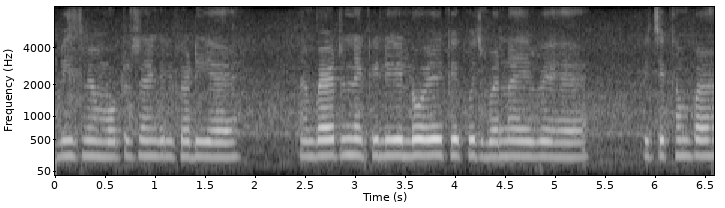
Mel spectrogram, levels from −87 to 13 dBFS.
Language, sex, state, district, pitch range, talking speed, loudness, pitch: Hindi, female, Rajasthan, Bikaner, 235-250 Hz, 155 wpm, -16 LUFS, 240 Hz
